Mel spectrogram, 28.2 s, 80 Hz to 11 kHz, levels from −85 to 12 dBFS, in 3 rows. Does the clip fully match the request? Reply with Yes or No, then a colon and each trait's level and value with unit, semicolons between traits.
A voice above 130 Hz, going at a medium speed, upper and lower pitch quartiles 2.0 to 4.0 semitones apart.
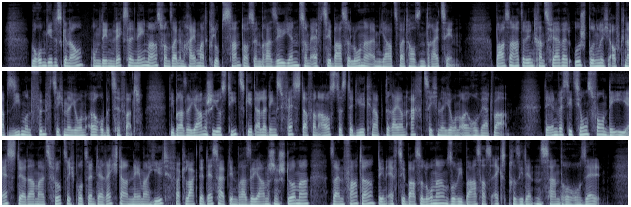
Yes: medium, 140 Hz; average, 160 wpm; average, 2.9 semitones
